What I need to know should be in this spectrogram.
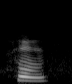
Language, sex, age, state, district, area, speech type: Santali, female, 18-30, West Bengal, Birbhum, rural, conversation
